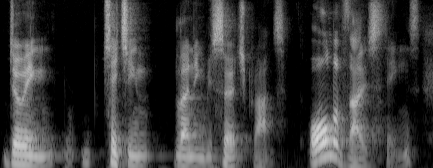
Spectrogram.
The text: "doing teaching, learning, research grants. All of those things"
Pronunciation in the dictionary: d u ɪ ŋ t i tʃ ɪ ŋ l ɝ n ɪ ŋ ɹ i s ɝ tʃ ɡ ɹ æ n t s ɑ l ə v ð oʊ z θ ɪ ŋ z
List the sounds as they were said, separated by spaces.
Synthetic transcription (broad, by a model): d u ɪ ŋ t i tʃ ɪ ŋ l ɝ n ɪ ŋ ɹ i s ɝ tʃ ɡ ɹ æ t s ɑ l ə v ð oʊ z θ ɪ ŋ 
